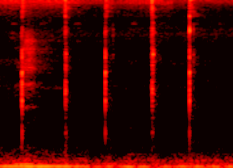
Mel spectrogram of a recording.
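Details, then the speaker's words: Ford Focus EGR vacuum solenoid (exhaust check valve) bench-tested with power via alligator clips: five crisp, evenly spaced ticks as it opens and closes on command over a low hum; solenoid works normally. "it works yeah opens close open close"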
